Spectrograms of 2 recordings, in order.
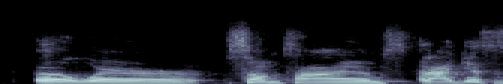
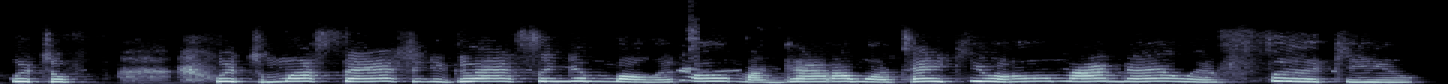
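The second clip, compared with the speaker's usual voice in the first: much higher, hammed-up lovestruck waitress; swooning waitress voice; 9 semitones higher than usual. Mocking the diner waitress drooling over Mister Christie, high hammed-up swoon. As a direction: gush over him like a horny diner waitress, mock breathless. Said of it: "I don't know why I'm talking like that".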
